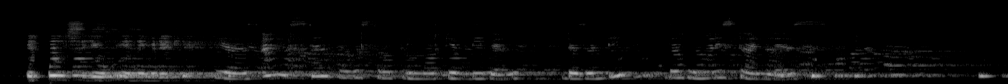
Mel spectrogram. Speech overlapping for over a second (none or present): none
